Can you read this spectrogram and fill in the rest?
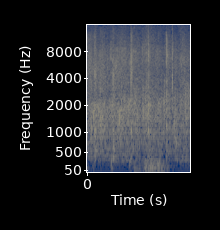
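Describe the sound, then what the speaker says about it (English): Brief, fairly faint clapping from an audience at a medical summit held by a doctors' association in Mumbai, many hands patting together steadily with no distinct voices. "Let us all clap for all the Tilaks, small, big, and bigger."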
